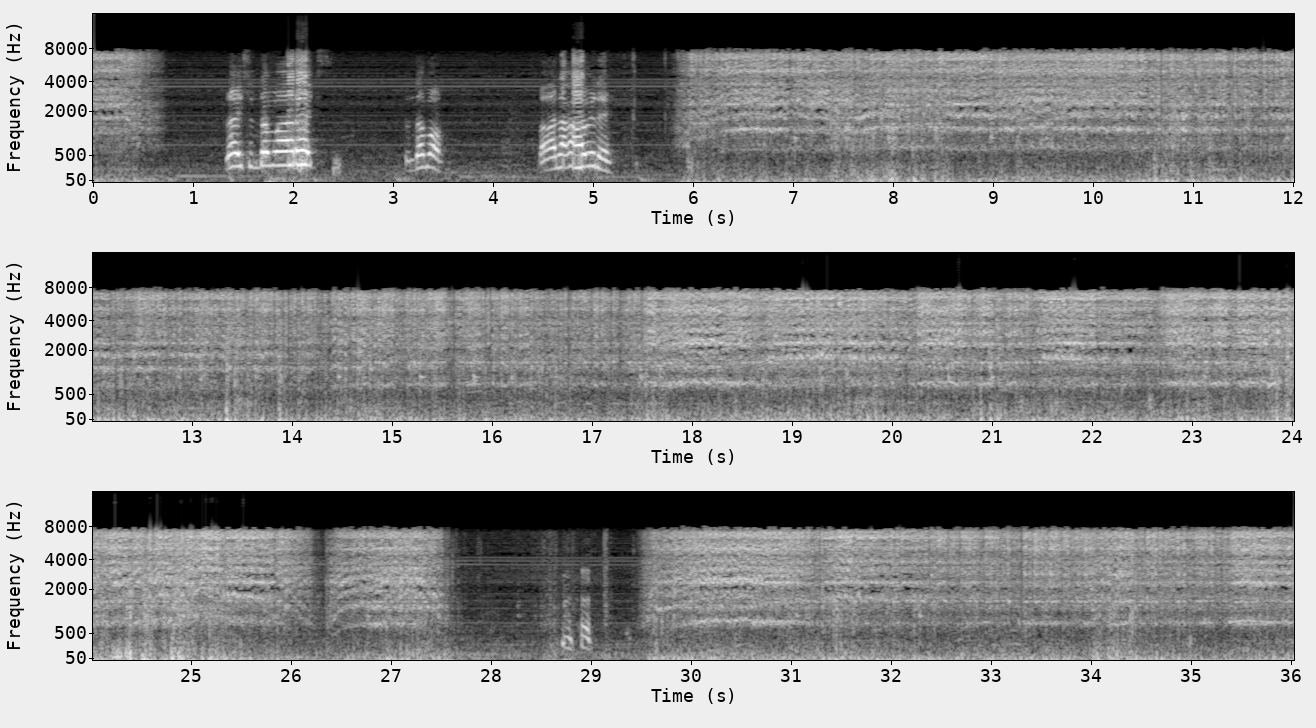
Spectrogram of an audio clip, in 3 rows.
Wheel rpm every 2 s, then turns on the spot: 20, 0, 20, 150, 160, 160, 160, 180, 200, 200, 200, 200, 210, 110, 30, 190, 200, 200.
none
